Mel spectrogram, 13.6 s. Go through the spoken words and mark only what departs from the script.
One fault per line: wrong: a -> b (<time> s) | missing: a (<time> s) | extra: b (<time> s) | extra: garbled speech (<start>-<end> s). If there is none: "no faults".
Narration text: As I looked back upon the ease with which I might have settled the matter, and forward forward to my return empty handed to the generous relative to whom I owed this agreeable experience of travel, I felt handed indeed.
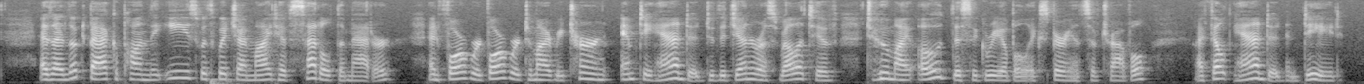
no faults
